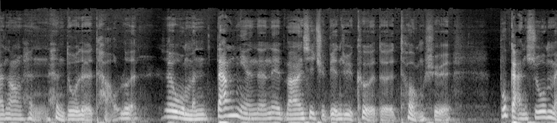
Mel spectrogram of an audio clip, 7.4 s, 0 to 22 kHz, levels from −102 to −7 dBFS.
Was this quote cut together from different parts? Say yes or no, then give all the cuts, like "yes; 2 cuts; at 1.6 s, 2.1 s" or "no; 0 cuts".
no; 0 cuts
